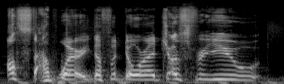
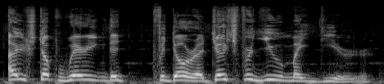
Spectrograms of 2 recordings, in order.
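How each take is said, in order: First: A weak Comic Book Guy impression is used. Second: A strong Comic Book Guy impression is used.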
